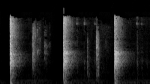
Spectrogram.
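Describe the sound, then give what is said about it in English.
A polite golf clap congratulating the winner of a prize of three pictures: three sharp, bright claps spaced about a second apart, with a few softer, quieter pats in between, and no voices. “Golf clap.”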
